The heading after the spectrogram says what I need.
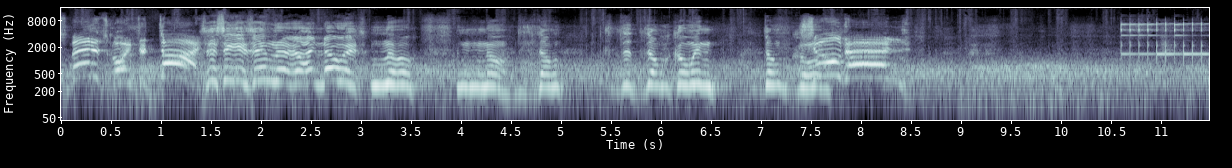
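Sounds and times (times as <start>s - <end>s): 
speech: 0.5s - 8.6s
phone ringing with electronic pulses: 10.6s - 11.4s.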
